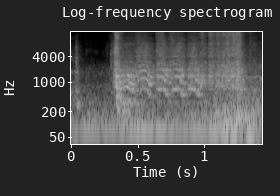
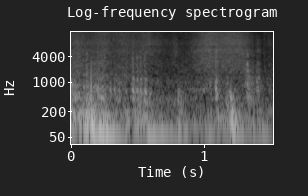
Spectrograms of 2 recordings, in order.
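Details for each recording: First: JDM car that had flooded after being run low on gas, with its battery since charged by the shop: brief crank, then it catches straight away and settles into an even idle. Clean, normal start. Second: Daihatsu Midget: uneven cranking for about four seconds before the engine stumbles and catches into a rough idle on a second start; hard restart, owner suspects it dislikes being restarted before warming up.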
